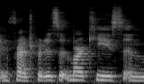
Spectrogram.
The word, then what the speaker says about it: Marquis: I have to tell you the canonical pronunciation is Marquis. Marquis. I think it's okay if we say it a different way, depending on how you feel about it.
